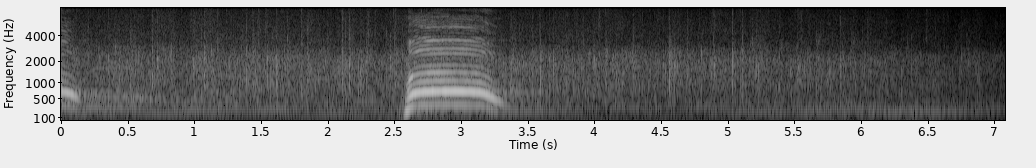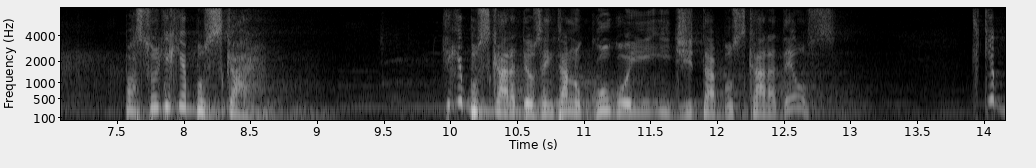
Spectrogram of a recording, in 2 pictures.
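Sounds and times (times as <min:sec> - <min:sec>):
audience applause: 0:00.0 - 0:07.5
speech: 0:02.6 - 0:03.5, 0:07.6 - 0:08.8, 0:10.2 - 0:13.0, 0:13.9 - 0:14.1.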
